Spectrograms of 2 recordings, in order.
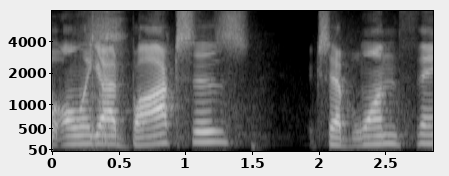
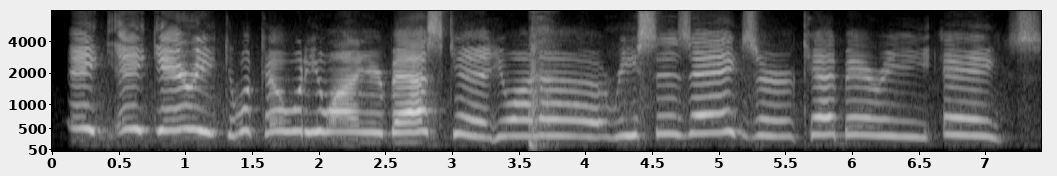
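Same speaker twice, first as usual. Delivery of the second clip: very high pitch, taken slow; 13 semitones higher than usual. Speaker shows a friend his take on the Easter Bunny, high Easter Bunny voice. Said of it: "the Easter Bunny has to have a high voice".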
